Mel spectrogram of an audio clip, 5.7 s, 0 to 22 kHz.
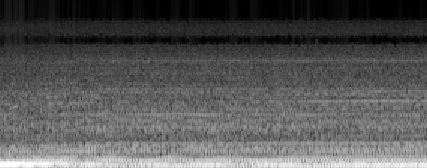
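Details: Chevrolet Tahoe at idle, oil pressure tester reading just under 60 psi versus 45 on the dash gauge: steady, even low rumble, no knocks, ticks or misses; normal smooth idle, sending unit suspected.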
